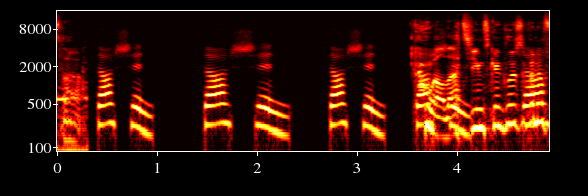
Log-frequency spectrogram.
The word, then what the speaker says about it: Doshin: How the hell do you pronounce that? Doshin.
